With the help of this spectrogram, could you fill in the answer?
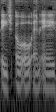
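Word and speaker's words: Hoonah: I think it's spelled at Huna, which is a really common misspelling, and it's Hoona.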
